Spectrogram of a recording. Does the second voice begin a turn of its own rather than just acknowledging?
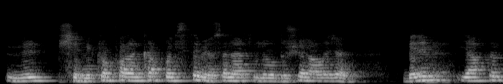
No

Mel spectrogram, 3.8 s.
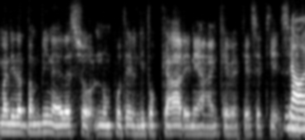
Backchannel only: No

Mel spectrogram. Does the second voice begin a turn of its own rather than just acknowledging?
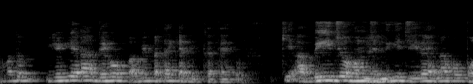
No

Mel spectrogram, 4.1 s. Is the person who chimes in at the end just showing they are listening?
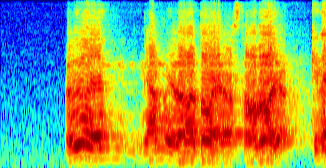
No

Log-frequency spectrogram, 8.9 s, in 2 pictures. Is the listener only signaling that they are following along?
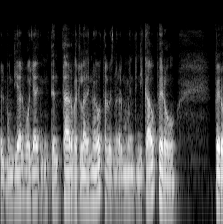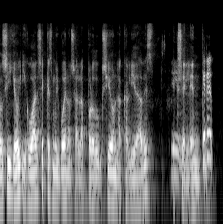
No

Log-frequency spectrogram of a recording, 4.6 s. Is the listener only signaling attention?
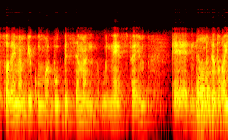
Yes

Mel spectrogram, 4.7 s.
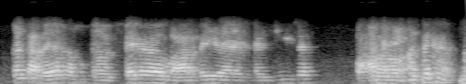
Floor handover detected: Yes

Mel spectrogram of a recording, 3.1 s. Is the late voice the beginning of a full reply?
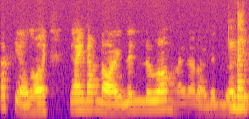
Yes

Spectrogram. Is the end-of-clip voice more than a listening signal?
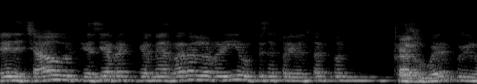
No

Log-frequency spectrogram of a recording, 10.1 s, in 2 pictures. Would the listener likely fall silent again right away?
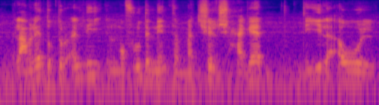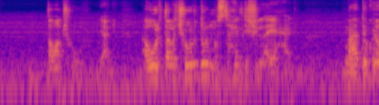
Yes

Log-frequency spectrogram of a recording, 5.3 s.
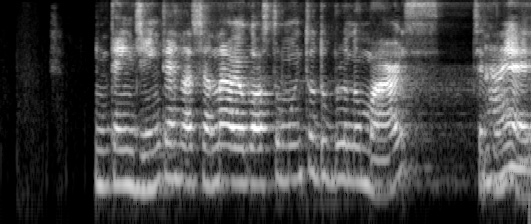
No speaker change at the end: No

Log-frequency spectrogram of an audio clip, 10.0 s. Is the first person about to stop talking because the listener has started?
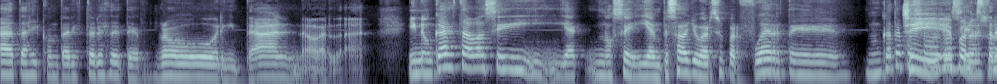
Yes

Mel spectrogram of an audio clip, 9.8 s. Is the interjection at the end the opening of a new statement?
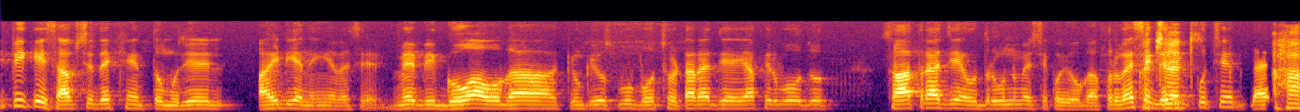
Yes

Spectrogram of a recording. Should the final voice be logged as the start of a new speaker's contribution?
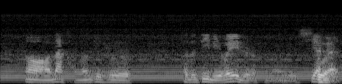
Yes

